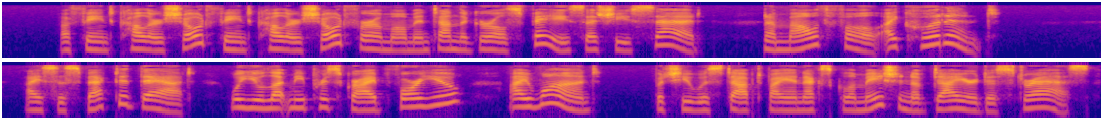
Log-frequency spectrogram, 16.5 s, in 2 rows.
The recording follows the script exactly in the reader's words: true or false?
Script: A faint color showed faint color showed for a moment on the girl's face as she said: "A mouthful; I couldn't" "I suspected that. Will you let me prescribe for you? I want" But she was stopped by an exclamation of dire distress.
true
